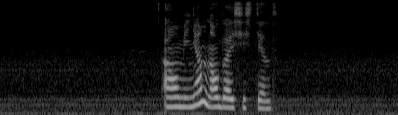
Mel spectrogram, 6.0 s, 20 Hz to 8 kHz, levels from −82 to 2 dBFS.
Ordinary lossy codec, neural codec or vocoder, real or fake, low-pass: none; none; real; none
